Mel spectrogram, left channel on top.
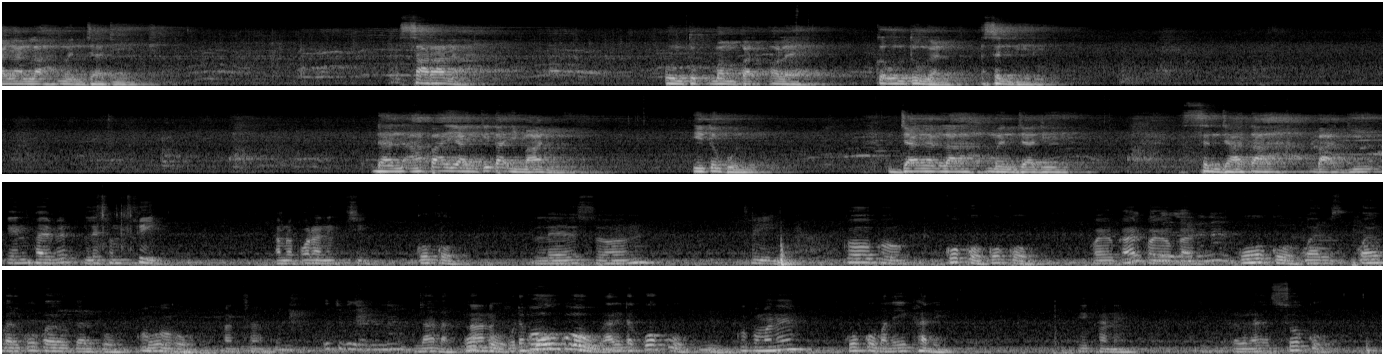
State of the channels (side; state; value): both; different; correlation 0.00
